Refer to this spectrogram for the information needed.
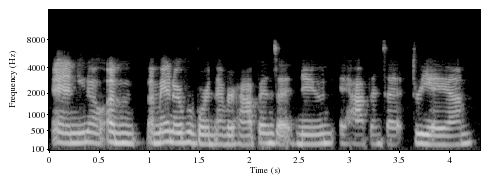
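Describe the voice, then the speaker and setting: A woman's voice: medium pitch, a little fast, no room sound. Navy vet woman talking easy, lots of ums, kinda muffled dry audio. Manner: relaxed, frank, many "um" and "like". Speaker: podcast guest, Navy veteran air traffic controller. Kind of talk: casual interview chat.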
